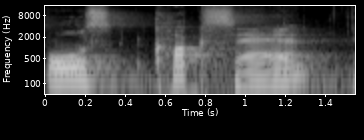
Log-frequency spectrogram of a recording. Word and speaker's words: Os coxae: Das Hüftbein heißt Os coxae, also C-O-X-A-E. Also A-E spricht man eigentlich immer Ä in Latein, zumindest ist das, was ich mir, äh, einer der wenigen Dinge, die ich mir aus dem Lateinunterricht gemerkt habe.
